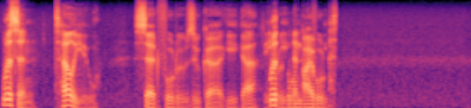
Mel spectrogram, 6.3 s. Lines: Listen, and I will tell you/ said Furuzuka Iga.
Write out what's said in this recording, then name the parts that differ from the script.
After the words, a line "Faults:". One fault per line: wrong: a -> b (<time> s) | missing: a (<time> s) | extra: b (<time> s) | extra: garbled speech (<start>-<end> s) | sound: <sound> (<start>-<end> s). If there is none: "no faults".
Listen, tell you/ said Furuzuka Iga. [garbled]
Faults:
missing: and I will (0.5 s)
extra: garbled speech (3.5-4.5 s)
